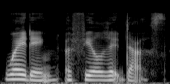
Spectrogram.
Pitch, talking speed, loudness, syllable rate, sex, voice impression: 205 Hz, 140 wpm, -19 LUFS, 4.0 syllables/s, female, feminine, slightly young, slightly weak, slightly bright, clear, slightly halting, cute, calm, friendly, unique, slightly sweet, kind, slightly modest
